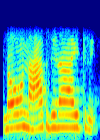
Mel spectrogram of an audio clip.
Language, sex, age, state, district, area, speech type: Kannada, female, 18-30, Karnataka, Gulbarga, urban, conversation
